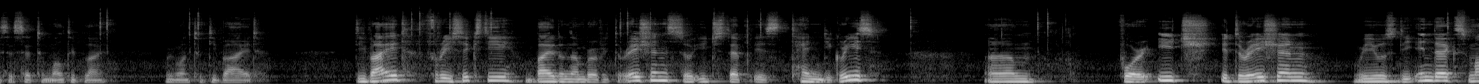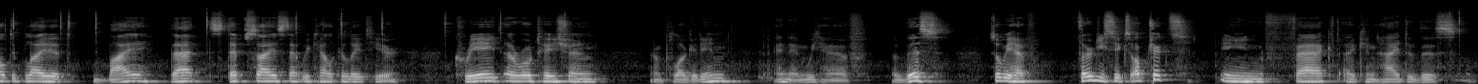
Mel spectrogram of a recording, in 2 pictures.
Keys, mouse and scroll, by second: 1.9 click, 4.2 click, 4.5 click, 6.2 click, 6.5 click, 7.6 click, 10.4 click, 10.6 x, 14.5 click, 15.4 click, 15.8 click, 17.8 click, 18.6 click, 19.8 click, 22.1 scroll down 2, 22.4-22.8 scroll up 2, 27.0 middle click, 29.3 click.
